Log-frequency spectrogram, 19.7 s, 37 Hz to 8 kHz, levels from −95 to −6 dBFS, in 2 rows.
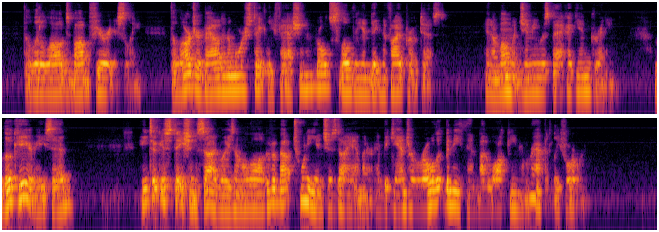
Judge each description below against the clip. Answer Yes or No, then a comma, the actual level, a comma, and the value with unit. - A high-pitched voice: No, low, 120 Hz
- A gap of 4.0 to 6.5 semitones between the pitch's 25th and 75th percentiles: Yes, average, 5.2 semitones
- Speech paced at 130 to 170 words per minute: Yes, average, 165 wpm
